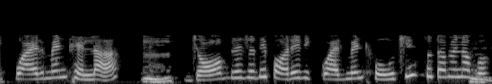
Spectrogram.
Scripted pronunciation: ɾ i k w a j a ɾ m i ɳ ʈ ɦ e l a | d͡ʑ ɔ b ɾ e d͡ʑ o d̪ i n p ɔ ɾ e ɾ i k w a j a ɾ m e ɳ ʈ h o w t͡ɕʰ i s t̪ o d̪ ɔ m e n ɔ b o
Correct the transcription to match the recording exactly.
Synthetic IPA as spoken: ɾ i k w a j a ɾ m e ɳ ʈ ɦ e l a | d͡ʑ ɔ b ɾ e d͡ʑ o d̪ i p ɔ ɾ e ɾ i k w a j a ɾ m e ɳ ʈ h o w t͡ɕʰ i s t̪ o t̪ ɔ m e n ɔ b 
